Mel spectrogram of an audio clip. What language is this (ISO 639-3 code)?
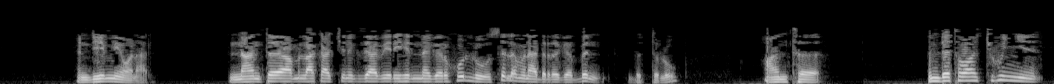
amh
